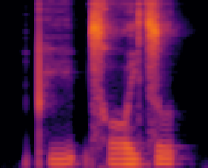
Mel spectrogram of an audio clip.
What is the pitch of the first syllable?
rising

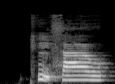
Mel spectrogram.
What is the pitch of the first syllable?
falling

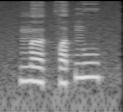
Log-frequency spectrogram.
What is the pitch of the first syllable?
low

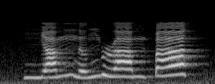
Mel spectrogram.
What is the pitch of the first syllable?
rising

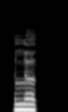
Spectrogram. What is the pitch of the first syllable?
high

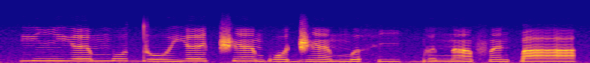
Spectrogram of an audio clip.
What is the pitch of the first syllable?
high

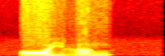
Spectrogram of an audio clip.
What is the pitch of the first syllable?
high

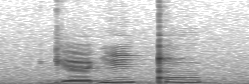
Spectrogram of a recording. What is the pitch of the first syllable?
low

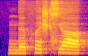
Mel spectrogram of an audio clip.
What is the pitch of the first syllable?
low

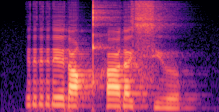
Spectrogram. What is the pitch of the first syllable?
falling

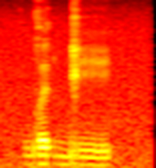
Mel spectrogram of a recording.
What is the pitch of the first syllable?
high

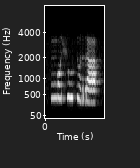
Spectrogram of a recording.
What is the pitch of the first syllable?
high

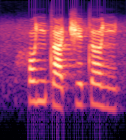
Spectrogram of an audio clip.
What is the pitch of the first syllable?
high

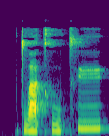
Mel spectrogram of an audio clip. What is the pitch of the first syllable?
rising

